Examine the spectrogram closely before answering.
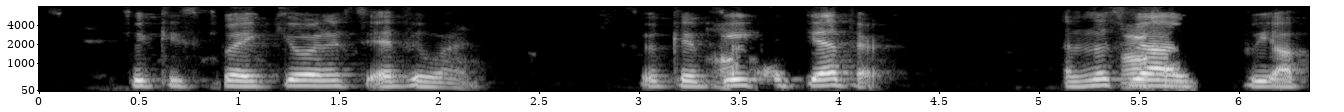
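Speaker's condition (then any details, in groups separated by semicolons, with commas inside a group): Down syndrome; age 14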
